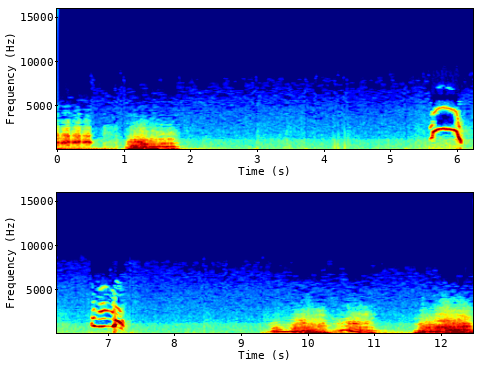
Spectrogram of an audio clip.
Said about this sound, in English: God, aren't you a beauty? You can snarl all you like, old boy, but you're not going to get your claws on me.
